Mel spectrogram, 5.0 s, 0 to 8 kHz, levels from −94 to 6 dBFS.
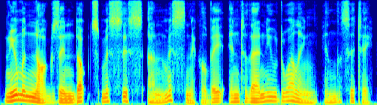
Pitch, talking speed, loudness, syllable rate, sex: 100 Hz, 165 wpm, -20 LUFS, 4.5 syllables/s, male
